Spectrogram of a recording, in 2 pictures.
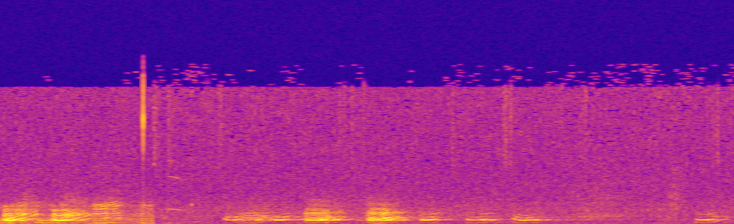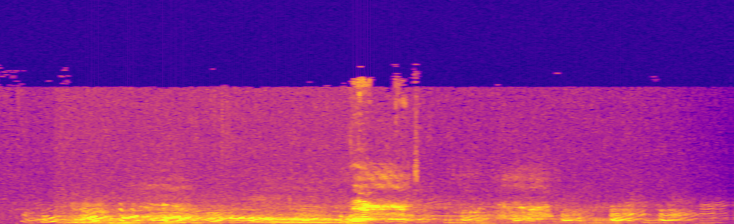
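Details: Steller sea lions at Cowichan Bay, Vancouver Island, Canada: scattered moderate barks for seven seconds, then a louder, thicker chorus of overlapping groans and roars, easing toward a series of repeated barks at the end.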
